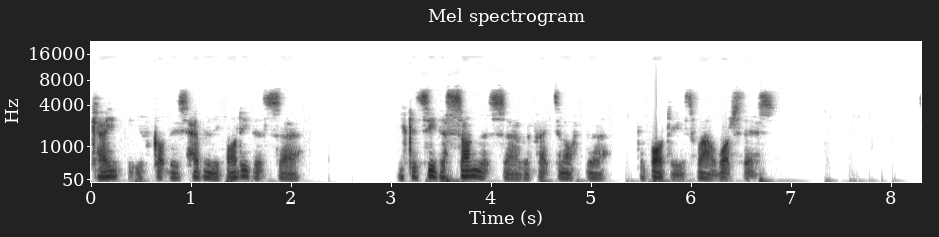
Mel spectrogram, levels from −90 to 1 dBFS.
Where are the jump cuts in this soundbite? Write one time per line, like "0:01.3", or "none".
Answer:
0:03.3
